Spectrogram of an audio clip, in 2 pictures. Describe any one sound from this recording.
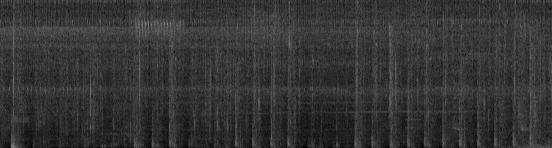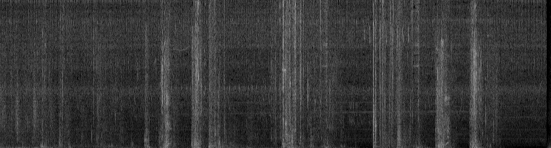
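Footsteps tread on a hard path at a steady walking pace.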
